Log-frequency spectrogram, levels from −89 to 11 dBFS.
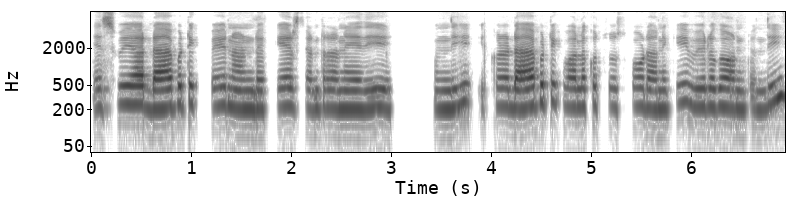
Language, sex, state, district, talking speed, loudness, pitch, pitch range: Telugu, female, Andhra Pradesh, Chittoor, 140 wpm, -23 LUFS, 220 Hz, 210-230 Hz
